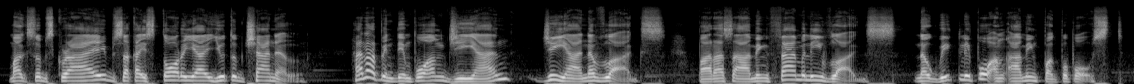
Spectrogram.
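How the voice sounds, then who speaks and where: A Filipino man narrating a sentimental letter as a story host, in an earnest, measured announcer's delivery. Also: a little high, no room sound. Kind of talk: dramatic reading of a listener's letter, sentimental narration. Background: music under the voice.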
